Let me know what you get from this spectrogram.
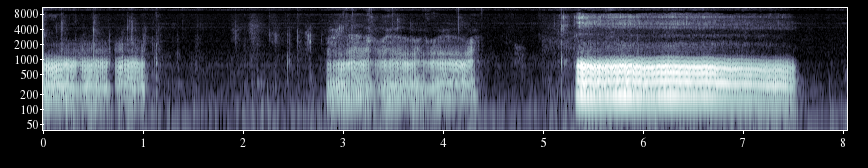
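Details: A cat eating a chicken head gives three low, rumbling growls, the last held steady for about two seconds, with faint chewing between them.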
